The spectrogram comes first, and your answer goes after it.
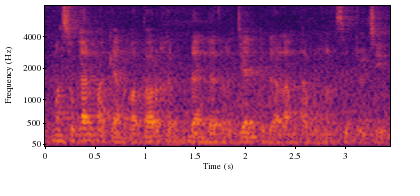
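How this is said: The reading sounds choppy, flat and bored. The instructions sound careless and dull. The speaker calls it wrong. "intonasinya itu nggak mengalun dan nggak nyambung"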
